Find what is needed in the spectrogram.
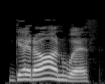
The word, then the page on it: get on with: British English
